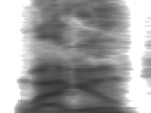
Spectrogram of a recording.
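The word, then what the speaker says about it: Wagyu: that um uh the is it pronounced Wu or Wagu? Wagu.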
